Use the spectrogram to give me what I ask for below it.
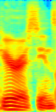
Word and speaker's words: Gerasenes: Well, Gerasenes, like kerosene.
